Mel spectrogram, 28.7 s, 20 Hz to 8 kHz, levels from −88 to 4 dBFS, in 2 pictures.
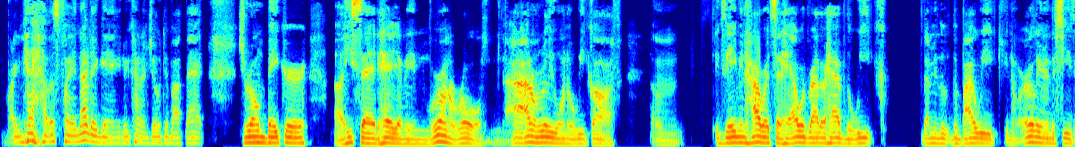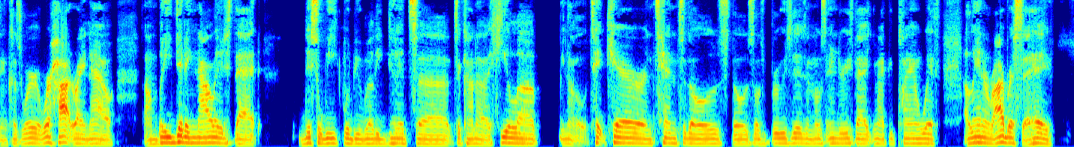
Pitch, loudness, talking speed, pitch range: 100 Hz, -18 LUFS, 220 wpm, 95-110 Hz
